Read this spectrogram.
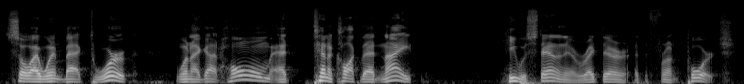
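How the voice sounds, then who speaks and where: A middle-aged podcast co-host chats casually, earnestly sharing stories about his faith. His mid-range voice has lively intonation, a slightly slow pace and a darkish tone, captured as a dry, clean studio recording.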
